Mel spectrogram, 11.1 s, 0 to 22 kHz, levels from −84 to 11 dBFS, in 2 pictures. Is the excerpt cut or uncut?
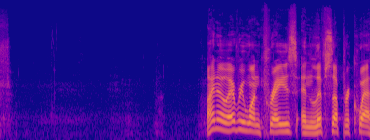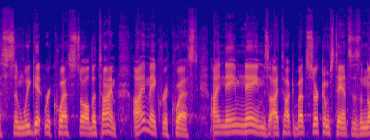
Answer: uncut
